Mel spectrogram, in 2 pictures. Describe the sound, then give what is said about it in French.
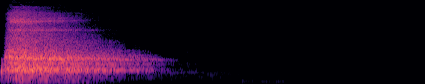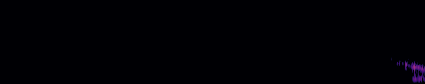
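A single slow, breathy exhale during a relaxation breathing exercise, loud at first and tapering away over about two seconds, followed by near silence and a brief soft sound at the very end. “On inspire, on rassemble. Et on souffle, on relâche.”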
